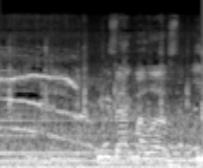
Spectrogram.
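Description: A high, whooping voice call that rises and then falls in pitch over about a second, followed by people talking, over a steady low hum.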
